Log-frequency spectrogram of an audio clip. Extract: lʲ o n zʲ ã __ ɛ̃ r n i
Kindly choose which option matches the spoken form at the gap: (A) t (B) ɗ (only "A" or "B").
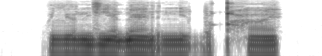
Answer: B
